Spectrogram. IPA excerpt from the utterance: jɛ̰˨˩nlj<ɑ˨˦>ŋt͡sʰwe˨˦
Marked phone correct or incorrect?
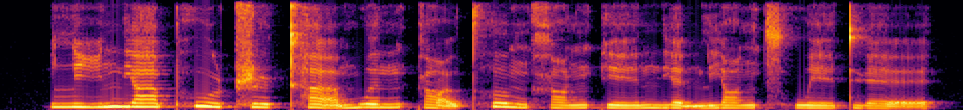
correct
